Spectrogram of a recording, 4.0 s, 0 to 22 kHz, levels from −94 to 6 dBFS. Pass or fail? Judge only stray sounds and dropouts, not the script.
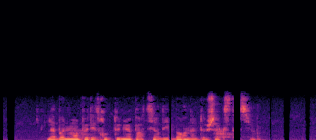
fail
